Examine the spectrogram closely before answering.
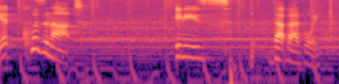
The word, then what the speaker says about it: Cuisinart: cuisinart i got taught how to say it cuisinart it is that bad boy oh look guys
